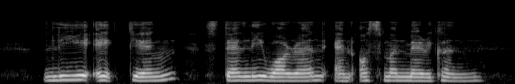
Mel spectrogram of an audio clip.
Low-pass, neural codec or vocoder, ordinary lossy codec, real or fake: none; codec, 16 kHz, 4.8 kbps, FACodec; none; fake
